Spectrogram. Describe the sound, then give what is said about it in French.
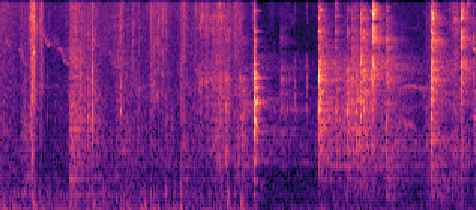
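A door being opened into a walled release enclosure for crows: a run of sharp mechanical clicks and wooden knocks, a rattling latch-like burst midway, then a few more scattered thuds and scrapes, moderately loud with no talking. “La porte qu'on vient d'ouvrir ne doit pas forcément beaucoup influencer les corbeaux, où sommes-nous?”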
